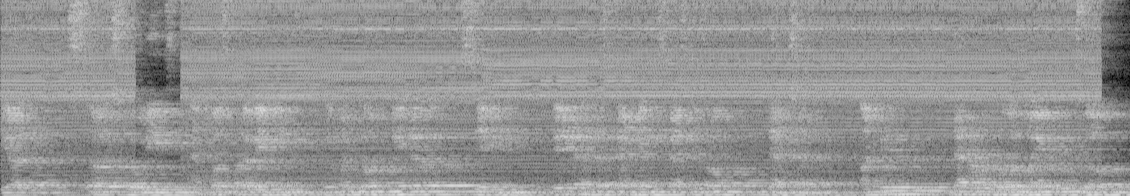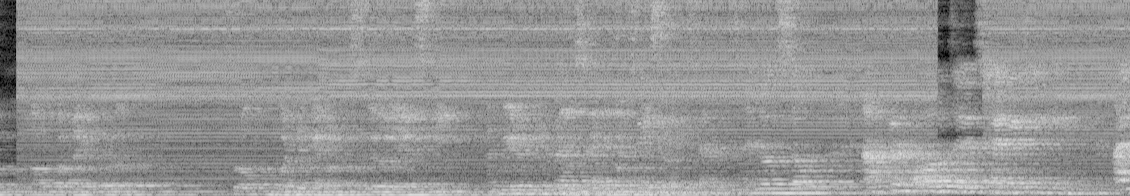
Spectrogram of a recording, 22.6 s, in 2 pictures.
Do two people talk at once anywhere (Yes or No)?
Yes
